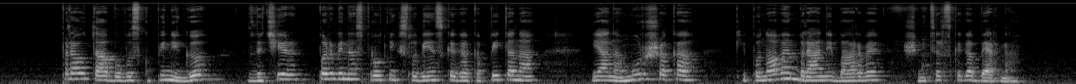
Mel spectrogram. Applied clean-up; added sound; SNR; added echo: none; none; none; none.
